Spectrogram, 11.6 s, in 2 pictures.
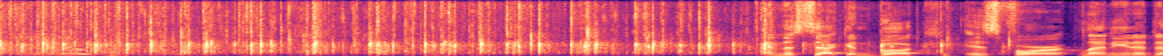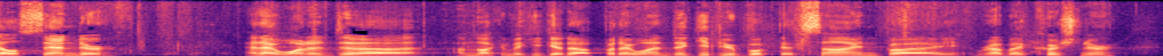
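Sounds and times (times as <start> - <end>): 
crowd applauding loudly: 0.0 - 4.6
speech: 3.8 - 11.5.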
